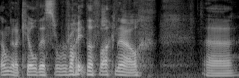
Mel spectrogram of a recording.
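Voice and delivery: ordinary talk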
